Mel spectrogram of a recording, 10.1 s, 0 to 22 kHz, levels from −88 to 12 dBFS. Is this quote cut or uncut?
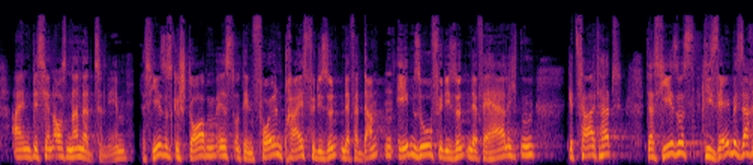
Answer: cut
